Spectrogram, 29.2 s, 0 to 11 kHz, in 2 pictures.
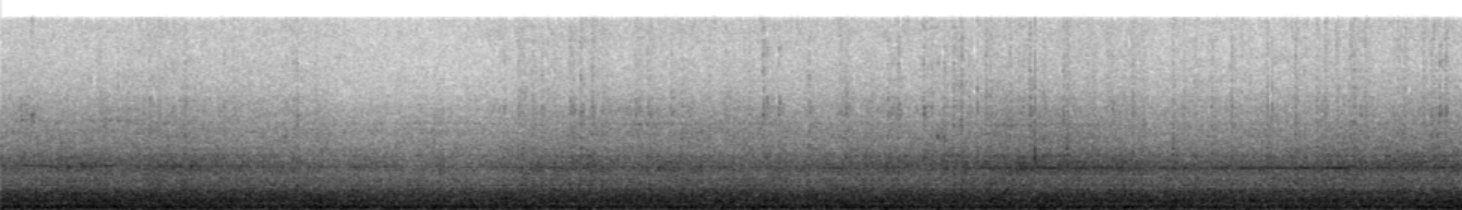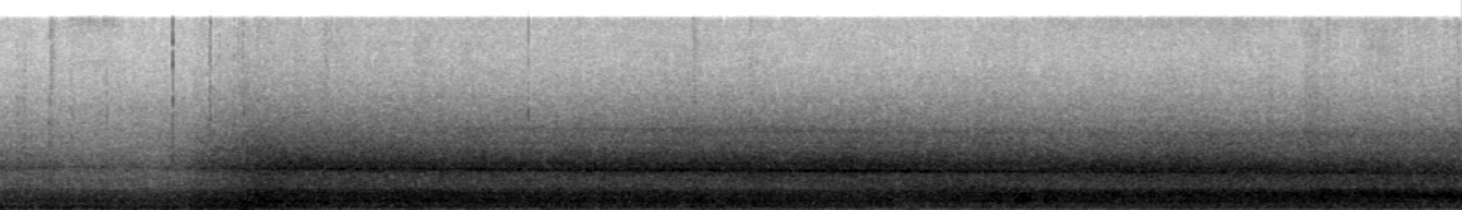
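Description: Cabin running noise of an N700 series 8000 Shinkansen at speed: a steady rush with a faint high whine. About 17 s in it grows suddenly louder and harsher as the train enters a tunnel, and stays that way.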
